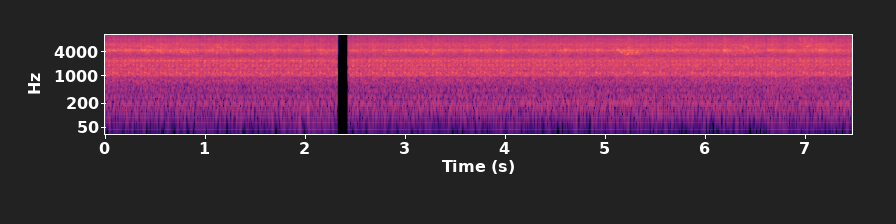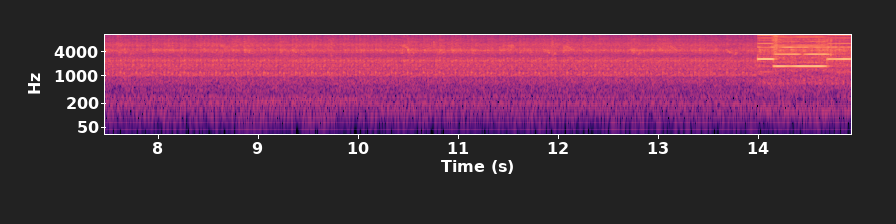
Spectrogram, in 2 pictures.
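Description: Diesel engine of a parked intercity coach idling, a steady low drone with no revving, broken by a momentary gap about two seconds in.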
